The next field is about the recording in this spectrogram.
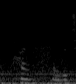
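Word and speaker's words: π: 기호 얘를 뭐라고 읽는다? 파이라고 읽어. 파이.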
